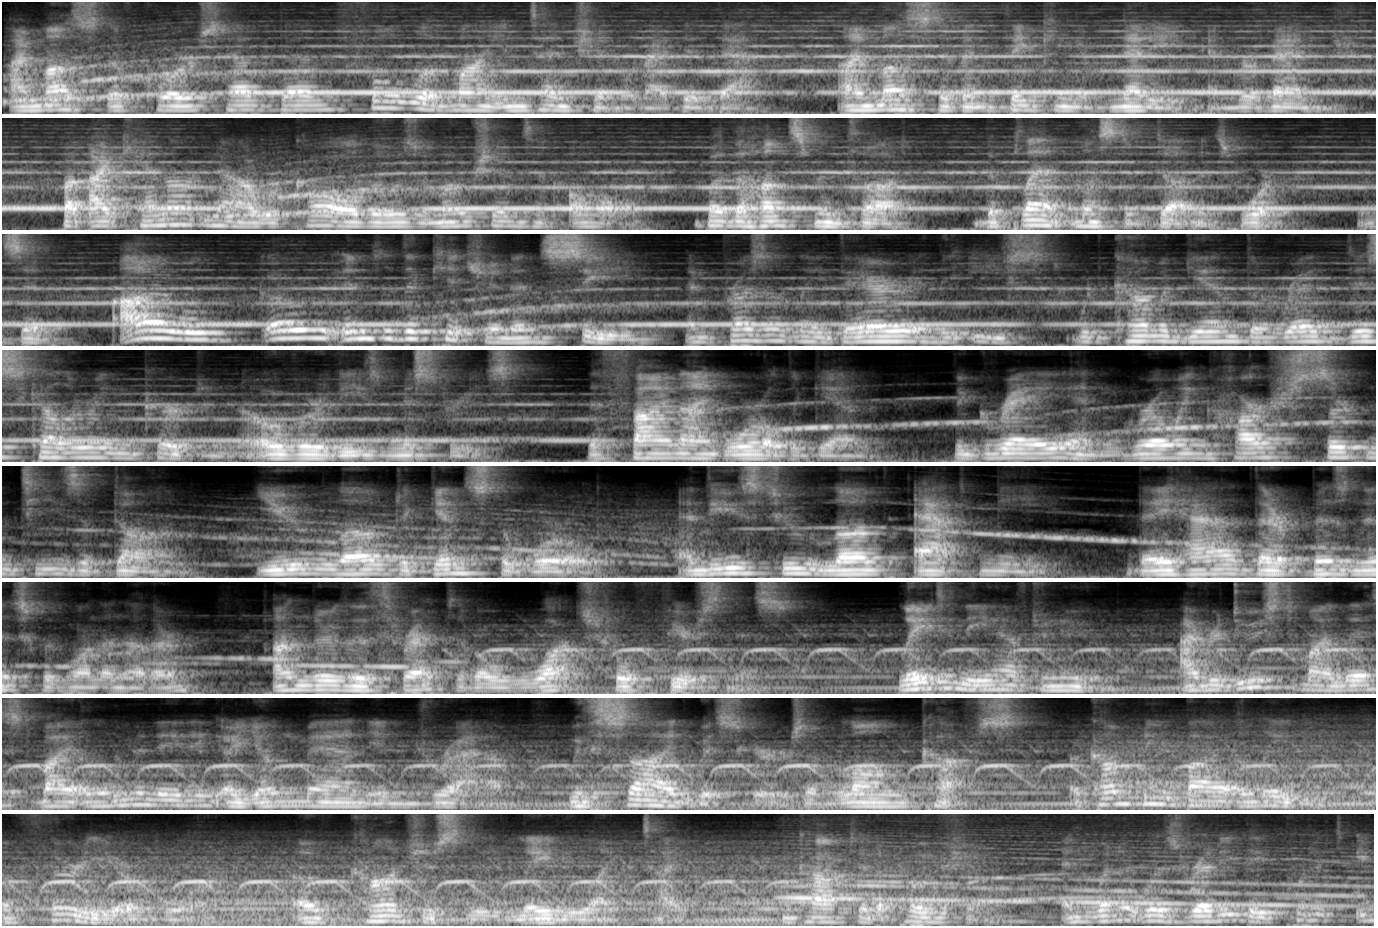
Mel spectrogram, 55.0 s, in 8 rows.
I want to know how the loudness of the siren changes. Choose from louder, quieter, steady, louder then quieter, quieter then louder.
quieter then louder.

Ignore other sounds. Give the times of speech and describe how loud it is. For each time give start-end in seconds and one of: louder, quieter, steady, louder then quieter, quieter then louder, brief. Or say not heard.
0.0-54.9 steady.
